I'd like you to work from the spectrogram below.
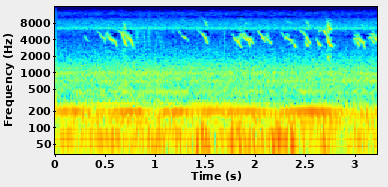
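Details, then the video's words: Several three-week-old chicks chirp busily, overlapping high peeps sliding downward, some louder ones near the end, over a humming low background. "Chicks Chirping Sounds 2 - Baby Chicken Sounds"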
